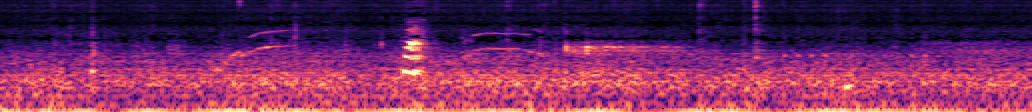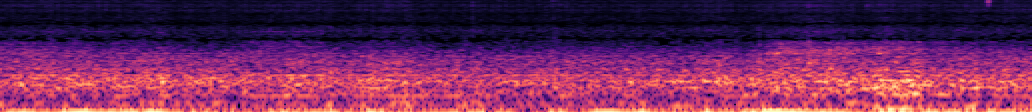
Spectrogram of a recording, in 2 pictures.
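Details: Maine Coon kittens only days old, from a litter of ten born at the end of March, make several faint, high, rising squeaks in the first three seconds, then go quiet against a constant low indoor hum.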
